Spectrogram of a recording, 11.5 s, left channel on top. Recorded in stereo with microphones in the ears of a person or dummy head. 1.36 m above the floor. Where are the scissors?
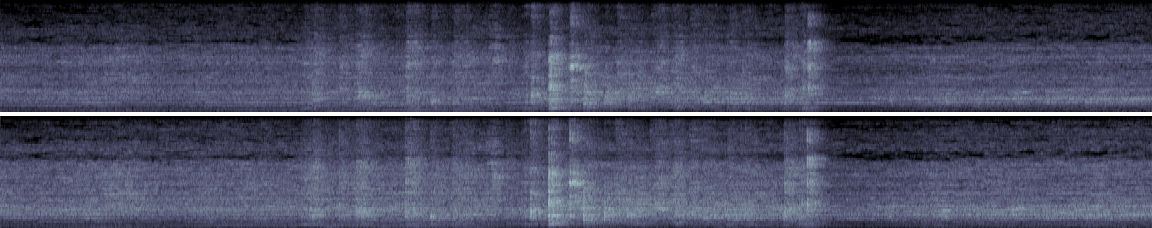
40° right (ahead or behind), 3.5 m.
